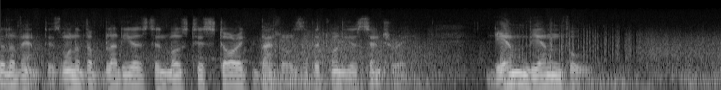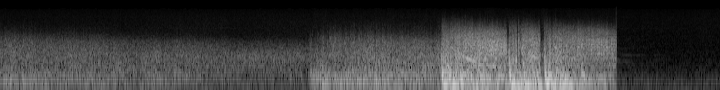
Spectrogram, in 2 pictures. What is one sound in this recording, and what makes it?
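Explosions boom and rumble across open ground.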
